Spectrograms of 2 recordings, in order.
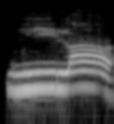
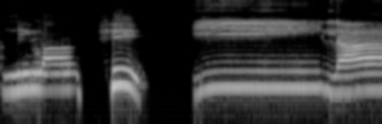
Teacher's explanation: লামের উপরে খাড়া জাবার এসেছে, খাড়া জাবার আলিফ মাদ্দার সমতুল্য, সুতরাং খাড়া জাবারকে আলিফ মাদ্দার মতো একালিফ টান দিয়ে পড়বো।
